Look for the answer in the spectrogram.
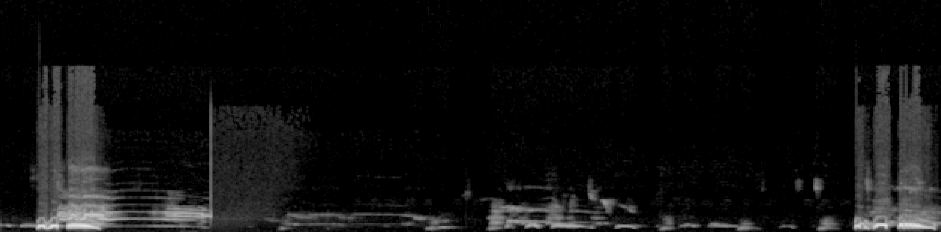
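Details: Female spotted dove lure call for attracting doves, thúc gù and gáy gọi styles: a loud phrase of quick double coos and a falling note, soft scattered cooing in between, and a final loud phrase near the end.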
